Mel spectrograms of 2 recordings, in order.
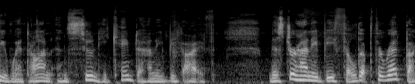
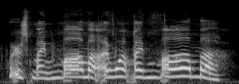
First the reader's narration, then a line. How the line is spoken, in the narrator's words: Teddy wailed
